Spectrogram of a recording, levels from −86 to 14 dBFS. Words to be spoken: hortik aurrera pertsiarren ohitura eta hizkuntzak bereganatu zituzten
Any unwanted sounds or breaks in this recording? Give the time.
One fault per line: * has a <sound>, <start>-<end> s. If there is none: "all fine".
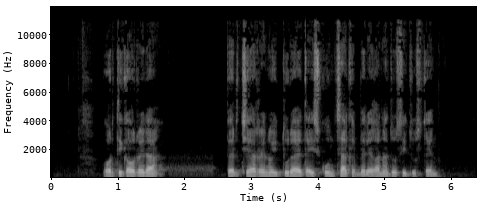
all fine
